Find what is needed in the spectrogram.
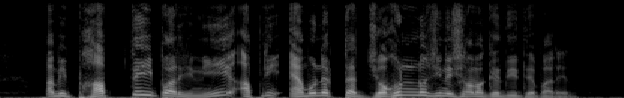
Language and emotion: Bengali, angry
